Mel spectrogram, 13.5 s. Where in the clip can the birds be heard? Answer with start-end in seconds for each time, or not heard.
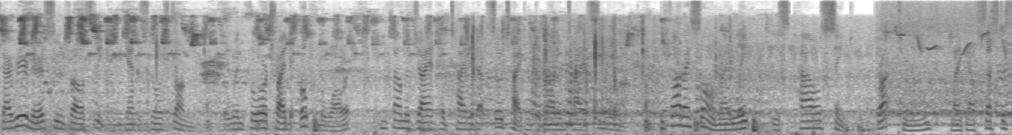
0.0-10.6.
